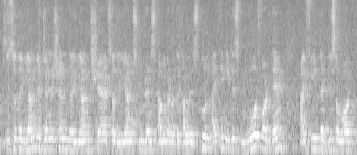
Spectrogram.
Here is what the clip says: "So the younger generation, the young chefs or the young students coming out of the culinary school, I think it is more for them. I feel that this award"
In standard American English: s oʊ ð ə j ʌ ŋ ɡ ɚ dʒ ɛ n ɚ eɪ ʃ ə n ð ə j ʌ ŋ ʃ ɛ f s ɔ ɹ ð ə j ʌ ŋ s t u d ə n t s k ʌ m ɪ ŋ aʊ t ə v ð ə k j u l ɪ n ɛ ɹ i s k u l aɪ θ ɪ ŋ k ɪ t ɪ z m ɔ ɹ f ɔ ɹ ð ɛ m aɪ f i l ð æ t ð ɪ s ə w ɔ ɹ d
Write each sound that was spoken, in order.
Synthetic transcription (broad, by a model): s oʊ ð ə j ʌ ŋ ɡ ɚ dʒ ɛ n ɚ eɪ ʃ ə n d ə j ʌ ŋ ʃ ɛ f s ɔ ɹ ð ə j ʌ ŋ s t u d ə n t s k ʌ m ɪ ŋ aʊ t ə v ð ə k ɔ l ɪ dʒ s k u l aɪ t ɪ ŋ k ɪ t ɪ z m ɔ ɹ f ɔ ɹ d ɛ m aɪ f i l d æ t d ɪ s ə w ɔ ɹ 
